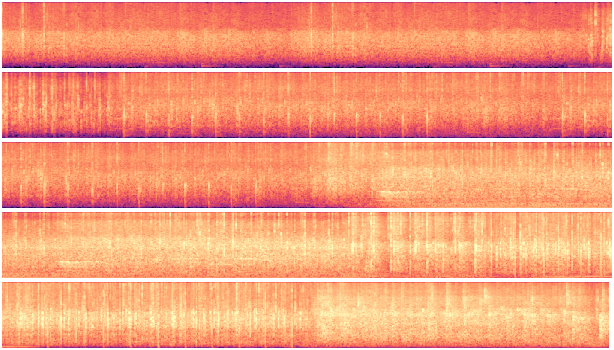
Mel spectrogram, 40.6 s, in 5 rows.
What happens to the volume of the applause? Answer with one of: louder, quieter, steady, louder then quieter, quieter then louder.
louder.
